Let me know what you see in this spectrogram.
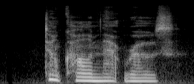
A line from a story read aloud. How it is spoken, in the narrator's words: Chloe sighed at me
